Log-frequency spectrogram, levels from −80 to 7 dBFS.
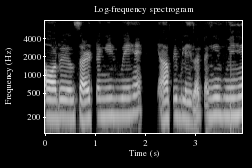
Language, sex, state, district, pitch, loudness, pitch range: Hindi, female, Haryana, Rohtak, 205 Hz, -18 LUFS, 195-205 Hz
